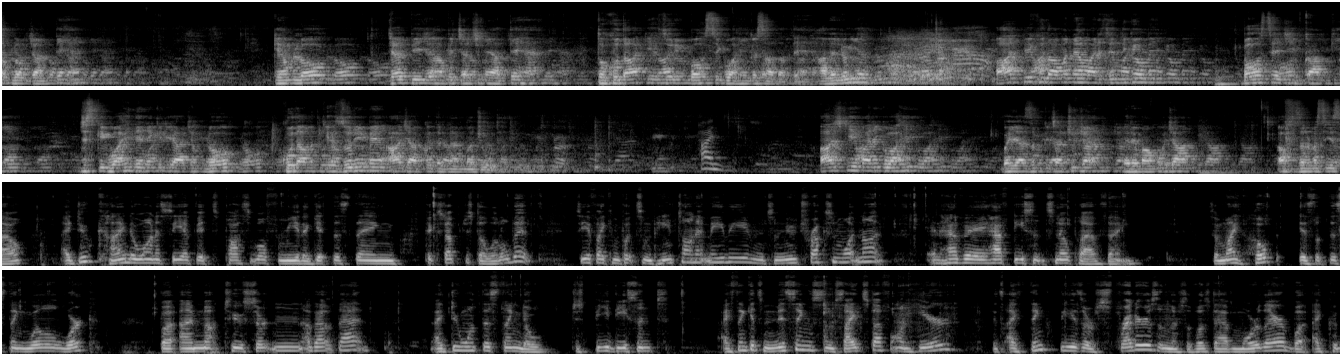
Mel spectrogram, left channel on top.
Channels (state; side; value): different; both; correlation 0.00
